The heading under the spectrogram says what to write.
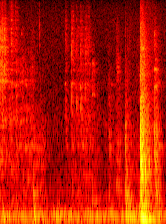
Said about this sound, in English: Let me close this door.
